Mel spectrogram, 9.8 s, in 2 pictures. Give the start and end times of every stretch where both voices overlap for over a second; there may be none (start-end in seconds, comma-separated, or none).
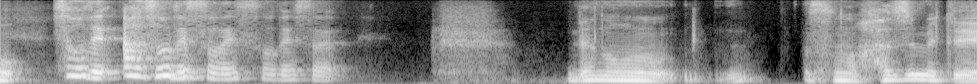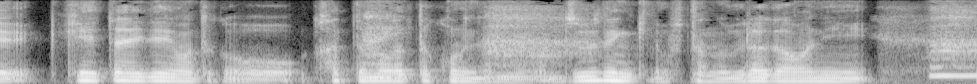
6.7-8.0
